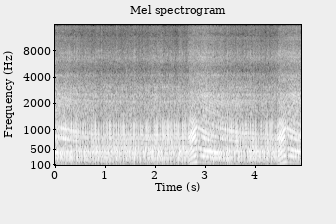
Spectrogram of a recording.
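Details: Chainsaw (model 5002/5018 type, carb with H and L screws) after carburettor tuning, H and L set about 1.5 turns out from seated; steady high buzz with crisp, clean rev rises at full throttle, no bogging or stumbling; properly tuned, normal running.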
